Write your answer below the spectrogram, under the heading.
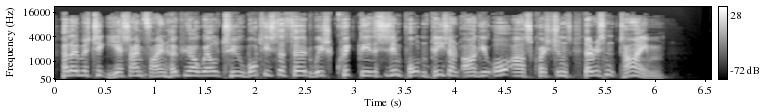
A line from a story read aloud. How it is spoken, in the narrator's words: Tiffany shouted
